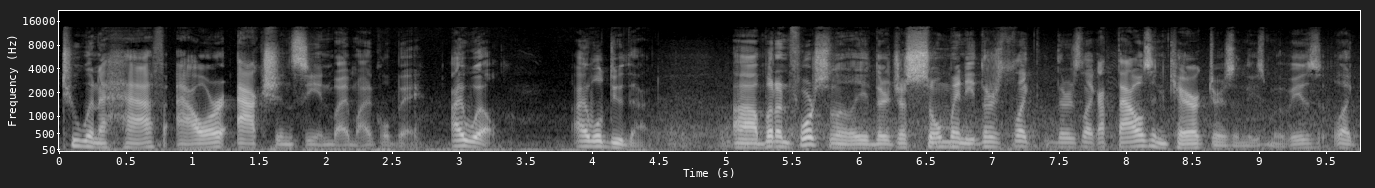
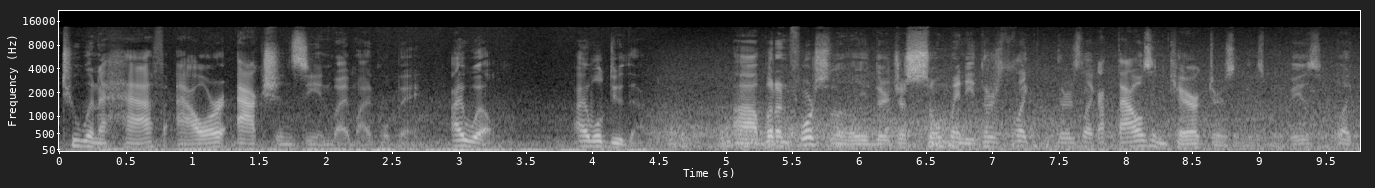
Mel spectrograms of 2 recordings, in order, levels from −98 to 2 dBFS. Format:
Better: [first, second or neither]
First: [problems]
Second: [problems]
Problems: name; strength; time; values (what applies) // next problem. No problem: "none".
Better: first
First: rain or running water; faint; throughout; 25 dB below the speech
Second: rain or running water; loud; throughout; 9 dB below the speech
